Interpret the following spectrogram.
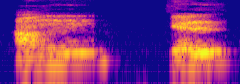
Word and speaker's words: ἄγγελος: 그래서 감마 뒤에 카파 또는 감마 뒤에 크시, 감마 뒤에 키 이럴 경우에 앞에 감마를 이응으로 발음한다라는 것입니다. 그래서 우리가 이 단어를 앙겔로스, 그래서 앙겔로스라고 발음을 했습니다.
